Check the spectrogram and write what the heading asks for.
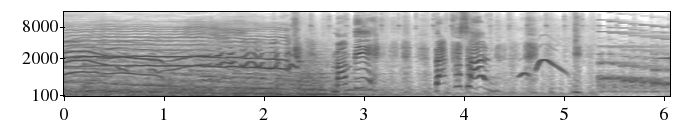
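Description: Cartoon characters' wordless high-pitched cries and whines, held and wavering for about two seconds, then a run of short chirps and clicks of cartoon sound effects. Near the end a long falling-pitch whistle, the cartoon sound of something dropping off a cliff.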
